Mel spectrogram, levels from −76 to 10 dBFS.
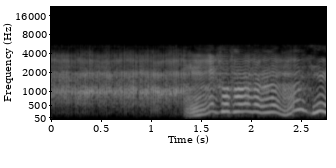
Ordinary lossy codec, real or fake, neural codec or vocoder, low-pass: none; fake; autoencoder, 22.05 kHz, a latent of 192 numbers a frame, VITS, trained on one speaker; 5.4 kHz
